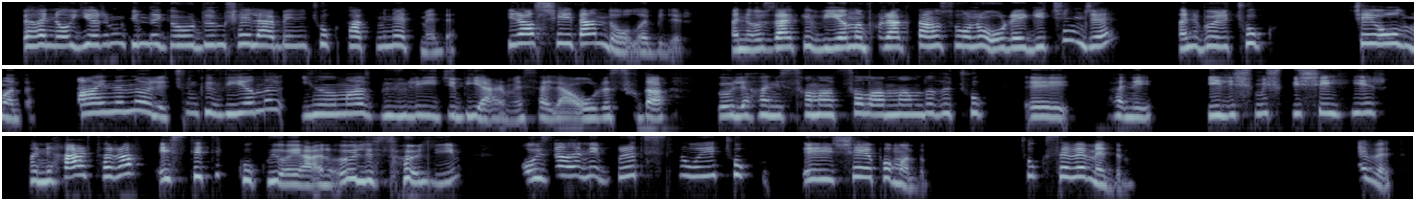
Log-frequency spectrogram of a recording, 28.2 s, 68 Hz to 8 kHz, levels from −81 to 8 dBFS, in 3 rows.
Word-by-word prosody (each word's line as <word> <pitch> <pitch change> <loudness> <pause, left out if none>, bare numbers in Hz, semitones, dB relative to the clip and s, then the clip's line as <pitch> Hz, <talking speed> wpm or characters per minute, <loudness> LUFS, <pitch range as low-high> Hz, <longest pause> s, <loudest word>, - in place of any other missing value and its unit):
ve, - - +4
hani, 305 -1 +2
o 295 - +2
yarım 325 +4 0
günde 335 0 -1
gördüğüm 315 +1 -3
şeyler 315 -2 +1
beni 300 -1 -6
çok 330 0 -8
tatmin 285 -1 0
etmedi. 200 -12 -6 0.3
Biraz 355 +2 +6
şeyden 350 -1 +4
de - - -2
olabilir. 180 -2 -9 0.2
Hani, 225 0 0
özellikle 265 +3 +4
Viyana, 265 +3 +5
Prag'dan 275 +3 +5
sonra 295 -1 -1
oraya 260 +2 +3
geçince, 295 - -1 0.4
hani, 250 +2 +1
böyle, 290 -1 +1
çok 355 +2 -4 0.5
şey 350 -1 +3
olmadı. 315 - +1 0.3
Aynen 315 +4 +1
öyle. 260 -11 -2
Çünkü 295 +1 -7
Viyana 310 +7 -2
inanılmaz 270 +1 -3
büyüleyici 235 -1 -5
bir 235 - -5
yer 190 -5 +1
mesela. 195 +3 -4
Orası 210 +1 -4
da, 200 -3 +4 0.3
böyle, 240 0 -2
hani, 240 0 -3
sanatsal 260 +4 -2
anlamda 265 +1 -2
da 290 - -5
çok, 295 0 -9 0.3
eee, 225 -2 +1 0.2
hani, 220 -2 -3 0.3
gelişmiş 260 +4 -1
bir 280 - -1
şehir. 295 +2 -1 0.3
Hani, 275 -1 -1
her 395 +4 +10
taraf 410 +5 +4
estetik 380 +7 +1
kokuyor, 275 -5 -3
yani, 200 -1 +3
öyle 280 -4 +2
söyleyeyim. 255 0 -1 0.4
O 290 - -2
yüzden, 335 +5 +2
hani, 385 -7 0
Bratislava'yı 400 0 -3
çok, 420 -1 -4 0.3
eee, 310 +1 +3
şey 365 +6 +2
yapamadım, 345 -1 -1 0.6
çok 390 -3 -10
sevemedim. 220 - +3 1.5
Evet. - - -3
290 Hz, 145 wpm, -23 LUFS, 245-330 Hz, 1.5 s, her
